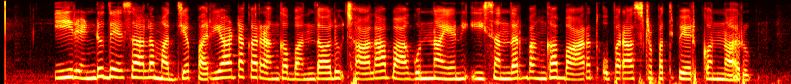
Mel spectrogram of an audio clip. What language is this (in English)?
Telugu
